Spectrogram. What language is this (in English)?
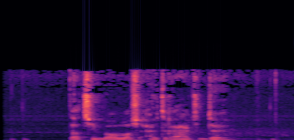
Dutch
